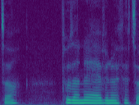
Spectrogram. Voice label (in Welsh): "nef", Welsh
